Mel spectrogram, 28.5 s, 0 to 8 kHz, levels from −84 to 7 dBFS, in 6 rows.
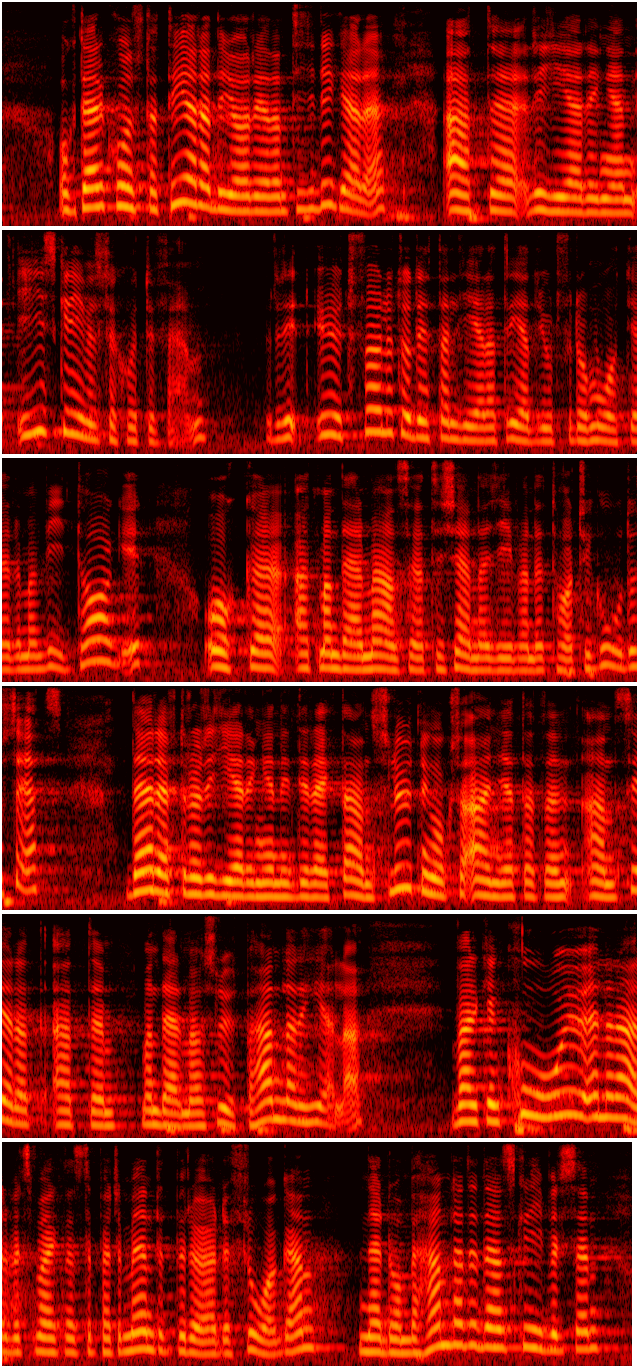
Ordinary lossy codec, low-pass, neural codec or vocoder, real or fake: none; none; none; real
